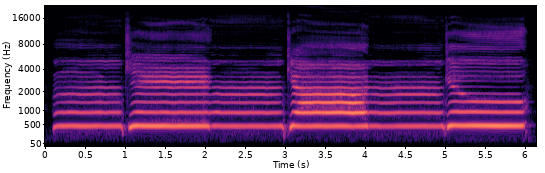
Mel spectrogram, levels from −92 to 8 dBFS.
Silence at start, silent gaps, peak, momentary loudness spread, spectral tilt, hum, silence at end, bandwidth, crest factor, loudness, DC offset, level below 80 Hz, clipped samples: 0.1 s; none; -8 dBFS; 12 LU; 0 dB/octave; none; 0.15 s; 14 kHz; 14 dB; -22 LUFS; under 0.1%; under -90 dBFS; under 0.1%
